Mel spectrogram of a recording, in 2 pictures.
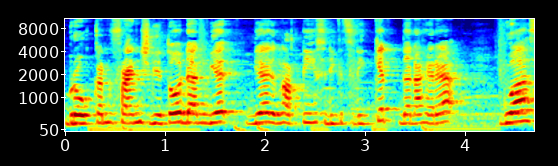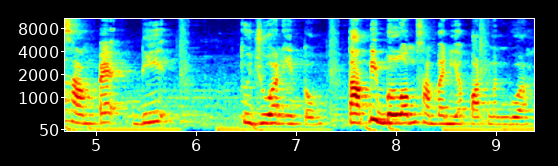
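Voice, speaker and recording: There is music in the background behind a woman speaking. Her voice is high-pitched, with fairly even intonation. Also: fairly slow pace. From Papua, Indonesia. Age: young. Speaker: student and lifestyle vlogger. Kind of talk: casual talk to camera. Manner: chatty, informal slang.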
